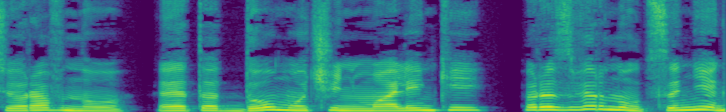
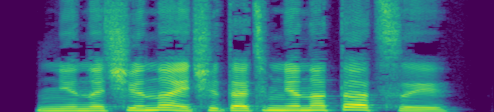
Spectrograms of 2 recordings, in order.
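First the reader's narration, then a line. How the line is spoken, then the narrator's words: Growled. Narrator (Russian): рыкнул Хел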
